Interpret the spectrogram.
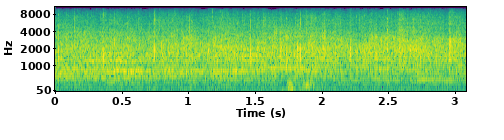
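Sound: audience applause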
